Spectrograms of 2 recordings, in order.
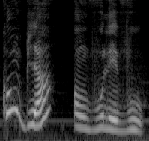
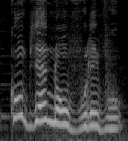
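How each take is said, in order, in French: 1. Combien et en restent séparés, sans son de liaison. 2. Combien se lie à en avec un son n.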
